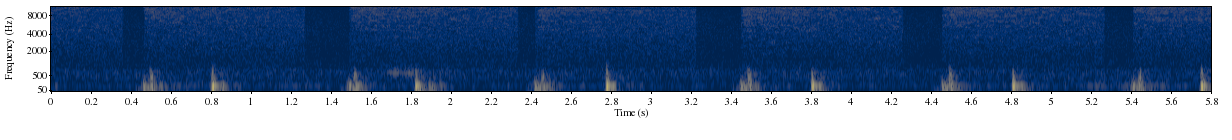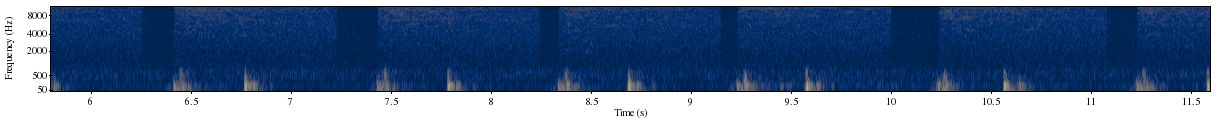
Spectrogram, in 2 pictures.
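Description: Regular lub-dub heartbeat at about 60 beats a minute during sleep, calm and even, with a faint hum underneath.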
